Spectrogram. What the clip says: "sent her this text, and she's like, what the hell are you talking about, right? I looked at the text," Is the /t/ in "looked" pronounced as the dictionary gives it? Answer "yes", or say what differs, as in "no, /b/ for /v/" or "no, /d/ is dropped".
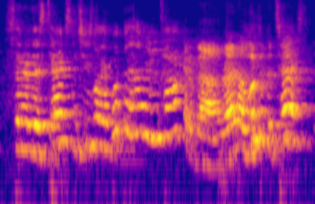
no, /t/ is dropped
